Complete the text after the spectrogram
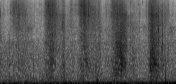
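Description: Footsteps of two people, Little Red Cap and her grandmother, arriving behind the huntsman in the Little Red Cap tale: a steady series of soft, scuffing steps about every second over a low background rumble, with no voices.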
